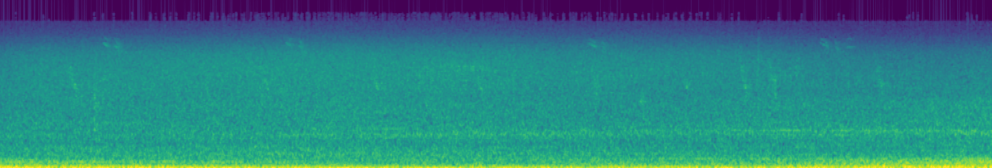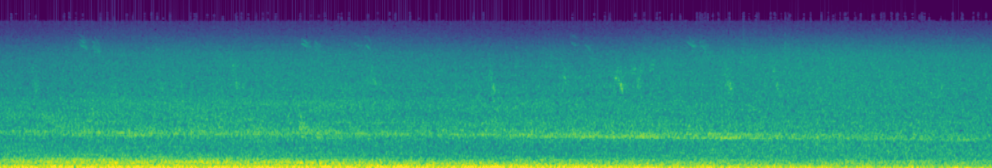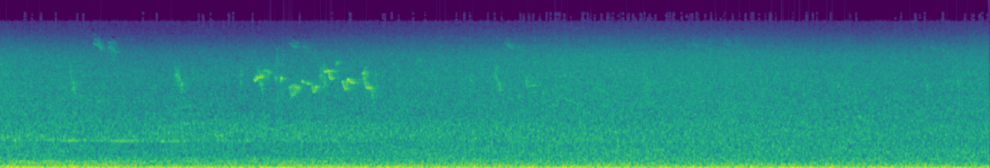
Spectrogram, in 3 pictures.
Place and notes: The nightingale's perspective, The Wet Triangle, Brehmestraße, Berlin, Germany - Windy afternoon, soft poplar leaves and a very heavy train
The lazy end of the afternoon, warmish and breezy. A single sparrow chirps, there a snatches of lesser whitethroat and blackcap, but most birds are quiet. A very heavy train passes.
